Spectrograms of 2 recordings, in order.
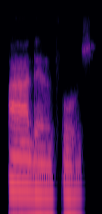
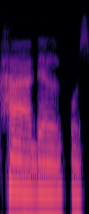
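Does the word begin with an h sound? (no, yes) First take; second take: no; yes. First: The word begins directly with the vowel. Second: The word begins with an h sound. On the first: The speaker calls it right. "bukan, adelphus" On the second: The speaker calls it wrong. "bukan hadelphus"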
